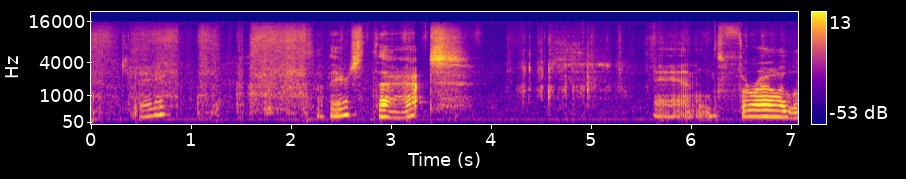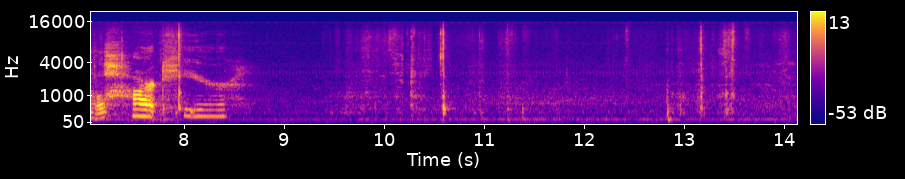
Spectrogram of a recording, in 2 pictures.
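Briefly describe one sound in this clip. Tissue paper crinkles and rustles.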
